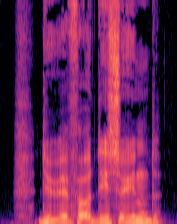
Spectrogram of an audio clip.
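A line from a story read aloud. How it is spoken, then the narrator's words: Shouted. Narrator (Swedish): ropade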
